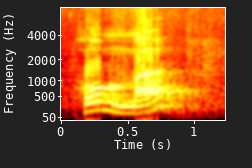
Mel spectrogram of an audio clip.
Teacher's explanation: Ha mim mati depan hum. Mim mati jumpa mim di atas ma. Hum ma kan kena dengung. Mim mati jumpa mim. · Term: idgham mislain syari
